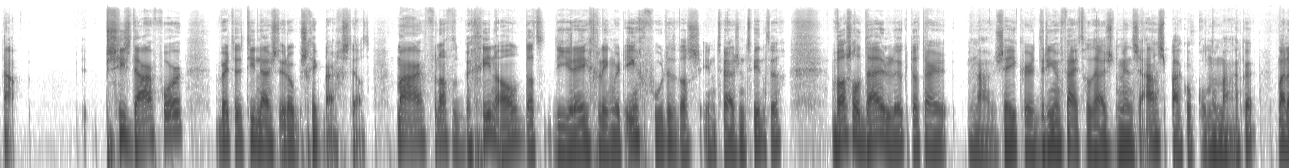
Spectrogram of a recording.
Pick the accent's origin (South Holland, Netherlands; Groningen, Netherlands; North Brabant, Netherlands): Groningen, Netherlands; now in Drachten, Netherlands; Jawel, ik woon, ik woon in Drachten, maar okay. Officieel. Maar ik kom wel uit Groningen.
